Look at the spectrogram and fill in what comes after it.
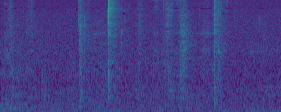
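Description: Close-miked chewing of soft bread rolls, with a few sharp mouth clicks. The loudest click comes about a second and a half in.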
